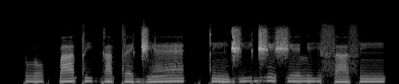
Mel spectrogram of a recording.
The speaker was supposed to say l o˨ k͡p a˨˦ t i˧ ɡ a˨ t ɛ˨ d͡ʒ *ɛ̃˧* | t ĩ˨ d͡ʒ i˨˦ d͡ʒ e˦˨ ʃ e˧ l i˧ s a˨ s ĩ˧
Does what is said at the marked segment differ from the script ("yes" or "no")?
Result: yes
